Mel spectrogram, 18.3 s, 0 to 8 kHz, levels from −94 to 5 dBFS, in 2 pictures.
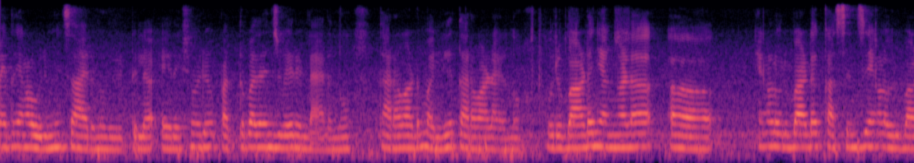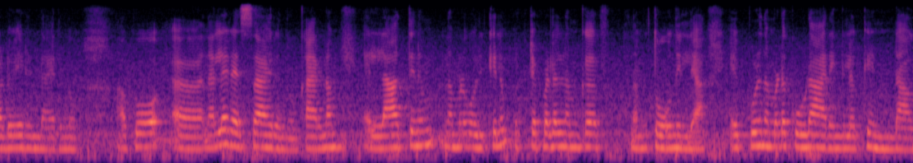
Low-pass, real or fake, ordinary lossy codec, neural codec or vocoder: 7.2 kHz; real; none; none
